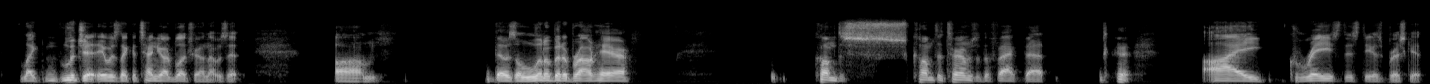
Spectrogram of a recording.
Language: English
